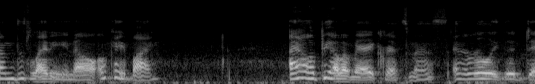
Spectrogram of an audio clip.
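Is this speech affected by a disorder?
Yes: cerebral palsy.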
